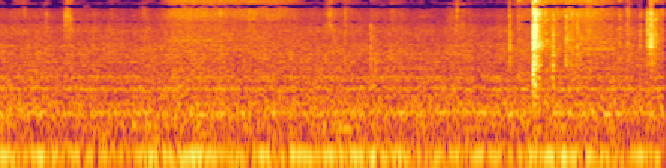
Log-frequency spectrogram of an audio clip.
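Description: Steady low hum of workshop background noise, with a faint click about three and a half seconds in.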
